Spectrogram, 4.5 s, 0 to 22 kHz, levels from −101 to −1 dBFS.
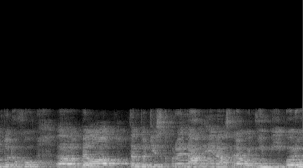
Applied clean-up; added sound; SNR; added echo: none; none; none; reverberation time 0.8 s.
